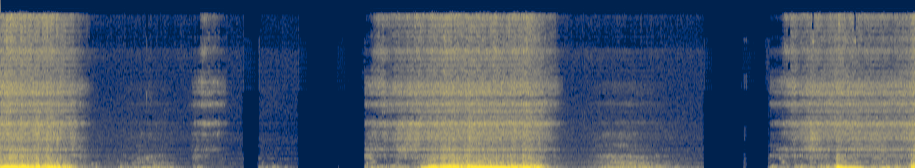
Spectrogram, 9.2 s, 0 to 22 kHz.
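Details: Sleeping Korean girl: loud, rough, rattling snores on each in-breath, about 13 a minute, with softer breaths out between; snoring.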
